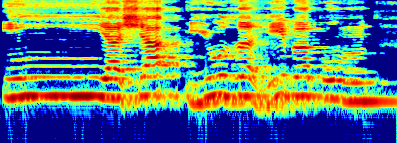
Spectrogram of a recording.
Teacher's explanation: شین کو حمزہ ساکن کے ساتھ ملائیں گے تو جھٹکے کے ساتھ ادا کریں گے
